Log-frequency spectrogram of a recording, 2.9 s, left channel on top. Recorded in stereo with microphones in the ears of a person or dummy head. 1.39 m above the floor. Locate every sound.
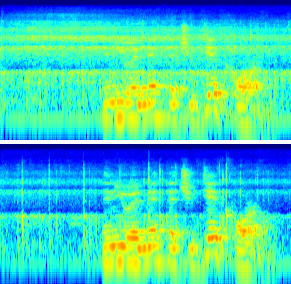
1.0 s a man speaking: 20° left (ahead or behind), 1.2 m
